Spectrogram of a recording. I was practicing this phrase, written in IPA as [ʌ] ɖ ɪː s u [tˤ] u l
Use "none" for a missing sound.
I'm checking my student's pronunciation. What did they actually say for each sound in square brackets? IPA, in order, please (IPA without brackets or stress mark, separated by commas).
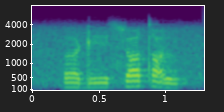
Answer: ʌ, tˤ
